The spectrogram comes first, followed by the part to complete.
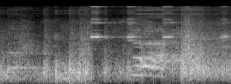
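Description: Pro-wrestling ring mat thudding under the wrestlers as they grapple, with a heavier thud near the end as one is taken down onto the canvas. Shouts and a high, thin squeal come and go in the middle.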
